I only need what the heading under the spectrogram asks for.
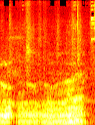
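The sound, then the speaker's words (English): A dog growls in a garden, a low, sustained, throaty rumble with brief breaks, alone throughout. “That, obviously, is a dog.”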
